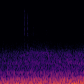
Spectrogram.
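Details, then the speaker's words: Third-gen Mini Cooper three-cylinder driven after a rag sucked into the intake was removed and fault codes cleared (it had stalled on every start): smooth low engine drone under road rumble, no misfire or hesitation; pulls with full power. "All right, I cleared the fault codes, and now I'm driving it. It feels great. It has the power when I get on it."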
